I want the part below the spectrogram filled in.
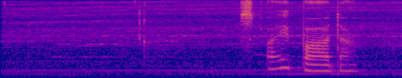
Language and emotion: Russian, neutral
